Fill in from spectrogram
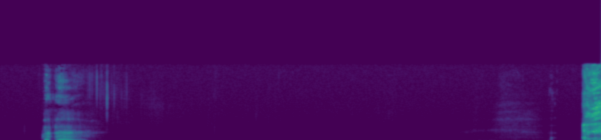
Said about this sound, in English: Now I got kennel cough.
